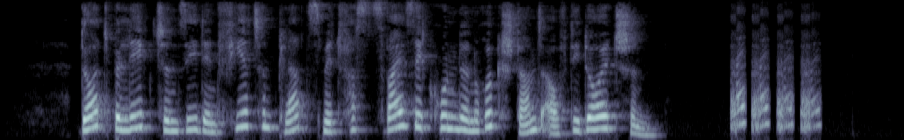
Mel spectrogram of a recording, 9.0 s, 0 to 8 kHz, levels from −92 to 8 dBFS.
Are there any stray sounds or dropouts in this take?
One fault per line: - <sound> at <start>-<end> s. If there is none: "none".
- laugh at 7.3-8.2 s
